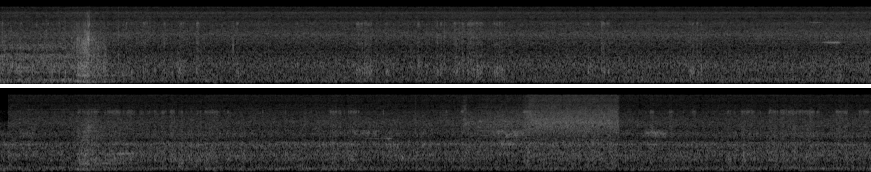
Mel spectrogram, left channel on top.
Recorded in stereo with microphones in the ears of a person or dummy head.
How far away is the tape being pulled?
About 0.5 m.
